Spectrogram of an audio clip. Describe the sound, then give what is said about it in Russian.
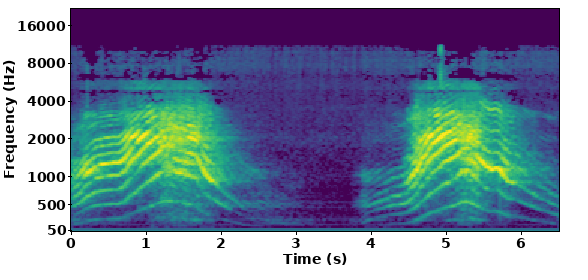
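A cat yowls after its tail is stepped on, two long, loud, wavering cries with a strained, rising-and-falling pitch, each lasting about two seconds and separated by a short silent pause. “И тут сосед наступил кошке на хвост.”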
